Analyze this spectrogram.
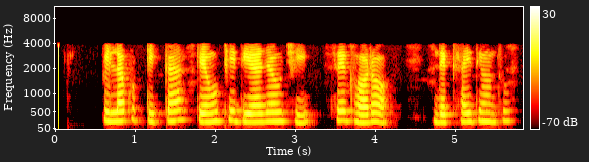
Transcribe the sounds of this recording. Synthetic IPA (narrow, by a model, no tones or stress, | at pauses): pilakuʈikakeũʈʰid̪ijad͡ʒawt͡ʃʰi | seɡʱɔɾɔ | d̪ekʰajd̪iɔnt̪u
